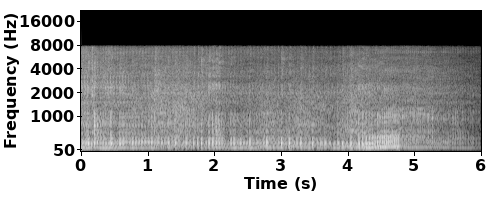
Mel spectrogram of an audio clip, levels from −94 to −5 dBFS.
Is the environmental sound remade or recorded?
recorded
